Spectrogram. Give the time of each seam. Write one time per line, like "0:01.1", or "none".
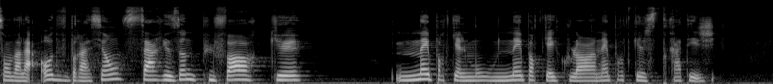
0:06.0

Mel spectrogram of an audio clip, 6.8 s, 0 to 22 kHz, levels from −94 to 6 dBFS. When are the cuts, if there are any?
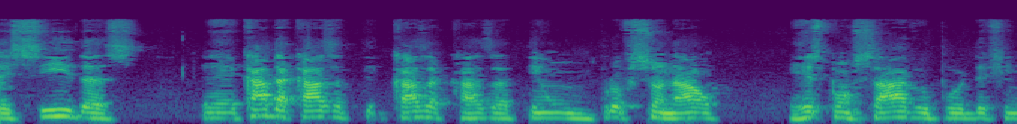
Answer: none

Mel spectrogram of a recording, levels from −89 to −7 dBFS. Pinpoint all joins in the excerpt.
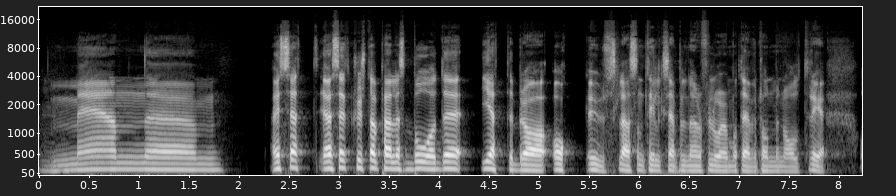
0:05.5

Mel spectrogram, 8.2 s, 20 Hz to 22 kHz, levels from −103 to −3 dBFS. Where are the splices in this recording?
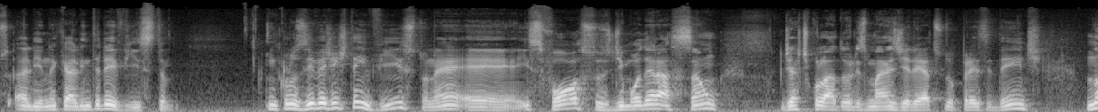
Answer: none

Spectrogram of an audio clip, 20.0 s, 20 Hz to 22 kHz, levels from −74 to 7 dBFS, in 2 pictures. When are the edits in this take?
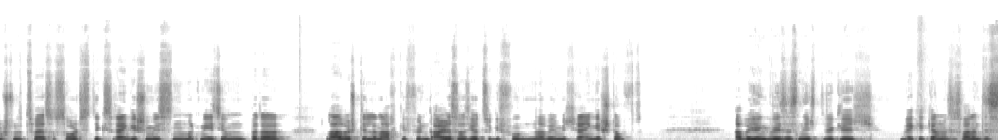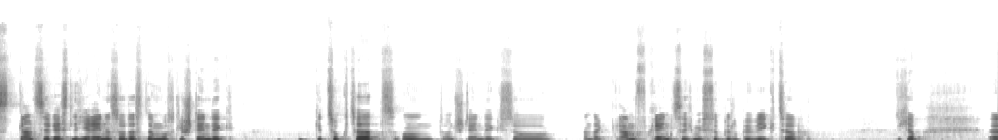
0:18.9

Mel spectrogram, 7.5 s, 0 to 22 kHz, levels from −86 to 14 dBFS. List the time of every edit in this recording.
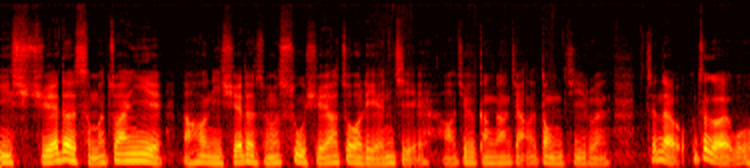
0:01.7
0:06.3

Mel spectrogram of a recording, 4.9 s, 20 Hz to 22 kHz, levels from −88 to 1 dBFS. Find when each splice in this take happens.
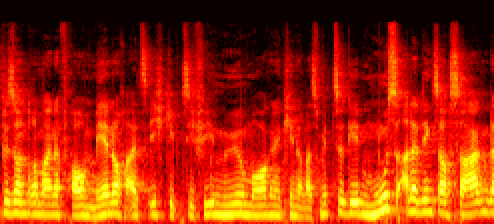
0:01.9

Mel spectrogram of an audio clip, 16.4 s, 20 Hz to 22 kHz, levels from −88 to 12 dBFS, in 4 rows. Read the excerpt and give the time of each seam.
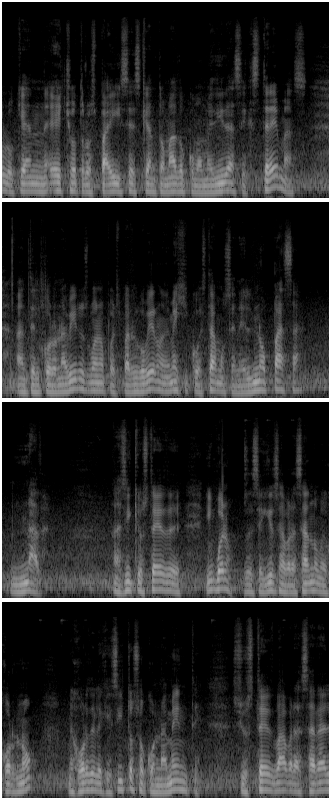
0:11.2

